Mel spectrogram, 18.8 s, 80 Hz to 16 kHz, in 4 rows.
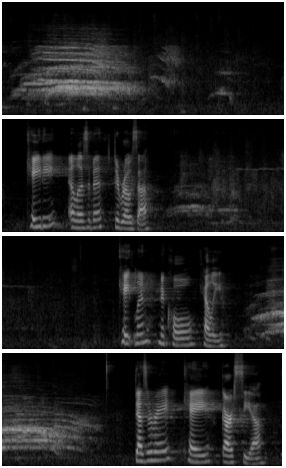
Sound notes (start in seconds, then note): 0.1 applause; 13.2 applause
